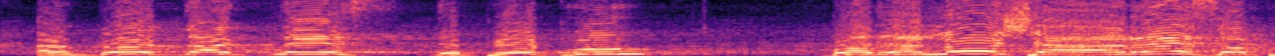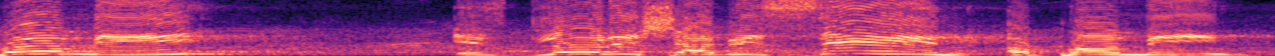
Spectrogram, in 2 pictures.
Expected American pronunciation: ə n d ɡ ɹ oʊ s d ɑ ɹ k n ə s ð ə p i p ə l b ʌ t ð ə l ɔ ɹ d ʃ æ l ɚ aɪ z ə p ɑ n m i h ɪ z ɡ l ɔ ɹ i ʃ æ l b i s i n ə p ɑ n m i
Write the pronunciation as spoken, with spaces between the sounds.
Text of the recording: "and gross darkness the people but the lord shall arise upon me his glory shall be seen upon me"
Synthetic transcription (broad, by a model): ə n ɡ oʊ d d ɑ k n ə s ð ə p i p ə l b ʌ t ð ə l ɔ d ʃ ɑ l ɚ aɪ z ə p ɑ n m i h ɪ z ɡ l ɔ ɹ i ʃ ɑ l b i s i n ə p ɑ n m i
